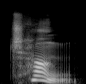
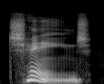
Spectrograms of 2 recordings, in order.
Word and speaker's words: 称: Or you can say, "Bang wo chong yi xia. Please weigh it for me." Chong. Chong. Good. Not change, but chong. Short and clean.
